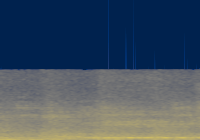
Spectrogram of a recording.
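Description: Group of voices chanting or singing in unison, with long held notes.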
